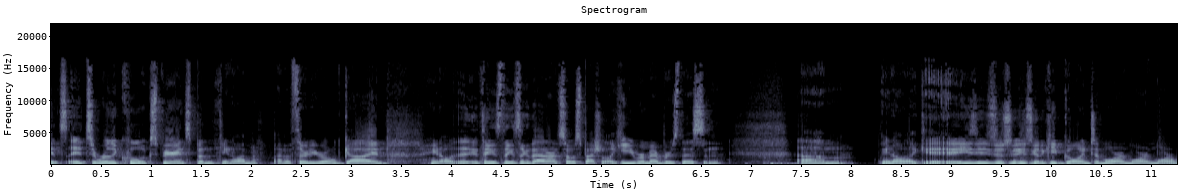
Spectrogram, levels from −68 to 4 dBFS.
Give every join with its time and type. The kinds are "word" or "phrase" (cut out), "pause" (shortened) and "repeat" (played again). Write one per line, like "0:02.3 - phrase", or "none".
none

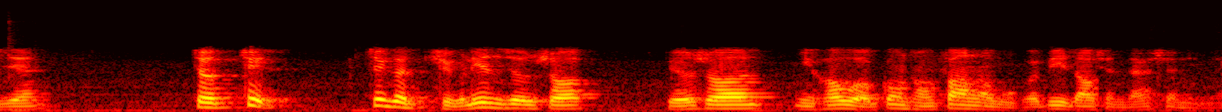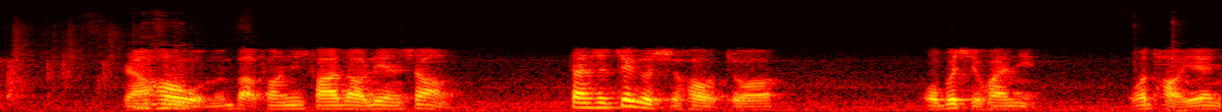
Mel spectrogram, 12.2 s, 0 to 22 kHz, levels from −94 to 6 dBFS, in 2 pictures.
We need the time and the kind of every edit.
0:05.5 - word
0:07.7 - word
0:09.8 - word

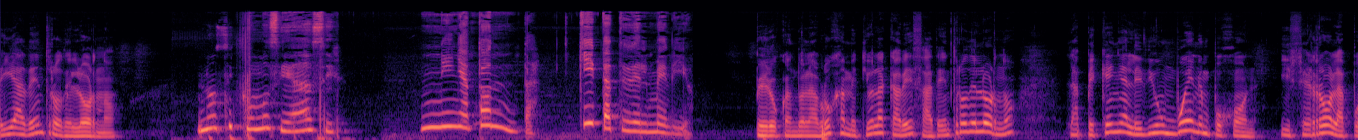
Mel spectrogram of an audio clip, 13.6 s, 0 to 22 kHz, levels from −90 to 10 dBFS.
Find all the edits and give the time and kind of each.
none

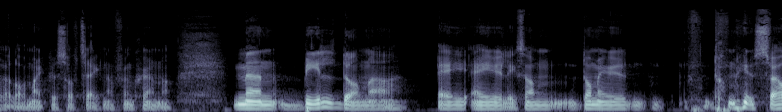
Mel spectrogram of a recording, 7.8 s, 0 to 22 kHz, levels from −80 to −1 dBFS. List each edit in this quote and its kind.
none

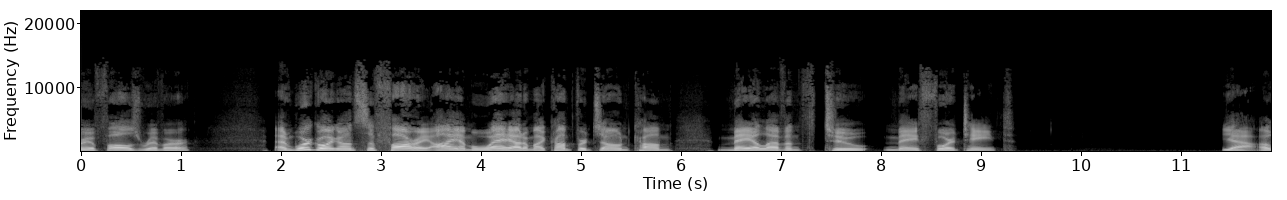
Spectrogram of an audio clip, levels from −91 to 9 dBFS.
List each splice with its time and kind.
none

